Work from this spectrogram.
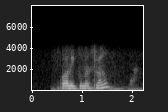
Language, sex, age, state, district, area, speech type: Kashmiri, female, 18-30, Jammu and Kashmir, Baramulla, rural, conversation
